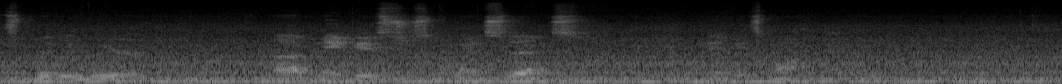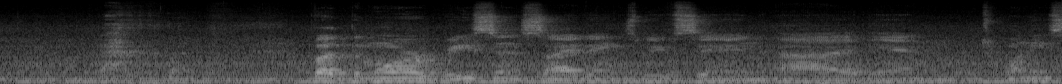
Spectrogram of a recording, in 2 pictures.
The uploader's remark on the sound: The audio quality in this episode is not improved as stated in the podcast, next week's recording will contain highly improved audio with the correct set up of our new Mic! Poor editing.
